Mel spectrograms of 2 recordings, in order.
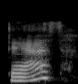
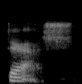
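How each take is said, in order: First: The word ends with a plain s sound. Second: The word ends with an sh sound. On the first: The speaker calls it wrong. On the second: The speaker calls it right.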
